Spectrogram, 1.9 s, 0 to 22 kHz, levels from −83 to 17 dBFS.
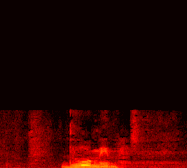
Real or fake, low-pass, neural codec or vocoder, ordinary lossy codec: fake; 19.8 kHz; vocoder, 44.1 kHz, 128 mel bands, Pupu-Vocoder; AAC, 24 kbps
